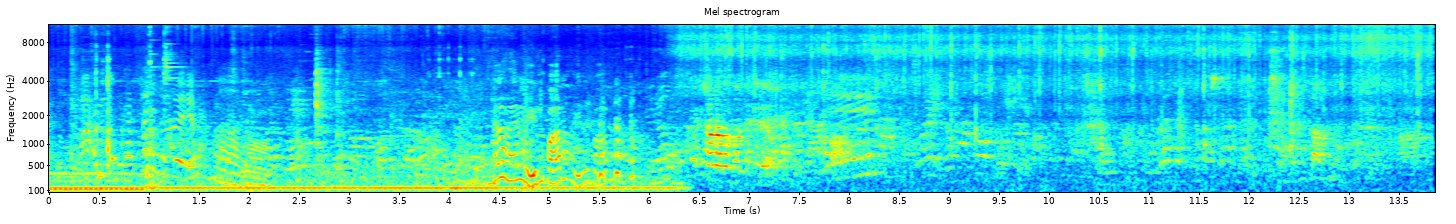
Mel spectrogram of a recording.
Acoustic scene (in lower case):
restaurant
